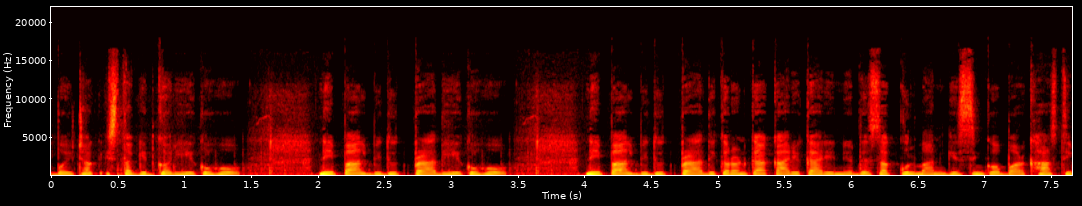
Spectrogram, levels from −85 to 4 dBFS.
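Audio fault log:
2.93 to 4.93 s, stream segment repeated: right around 2.93 s there's a small blip, and then the two seconds you just heard play over again before things move on. That's the player grabbing or queuing the same chunk of the stream twice, so a 2-second stretch gets doubled and the clip runs 2 s longer than it should. The blip is just the seam where playback jumps back to the start of the duplicated segment.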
